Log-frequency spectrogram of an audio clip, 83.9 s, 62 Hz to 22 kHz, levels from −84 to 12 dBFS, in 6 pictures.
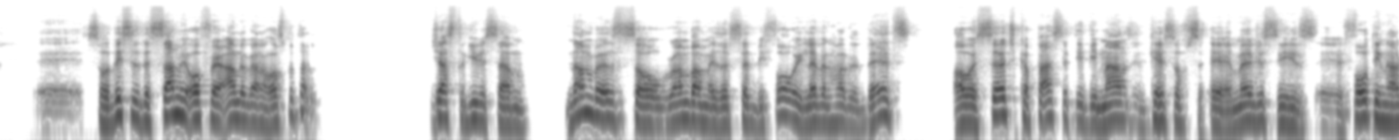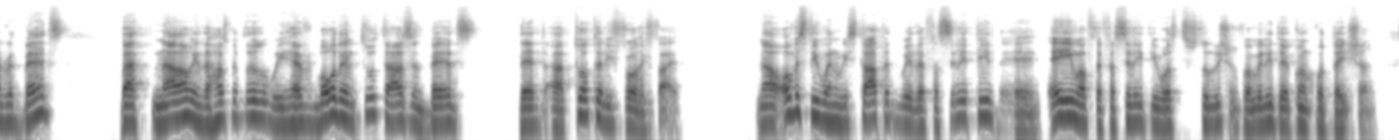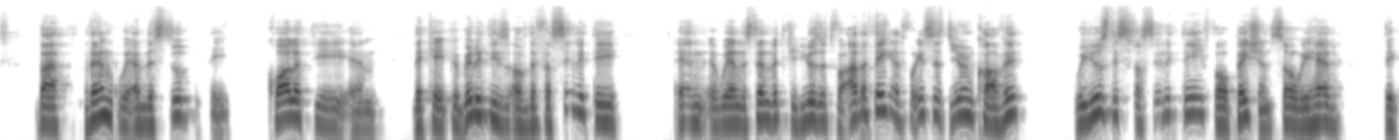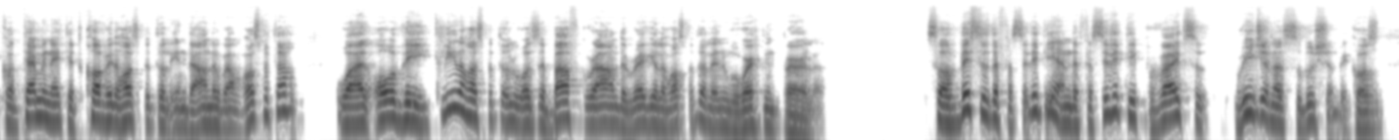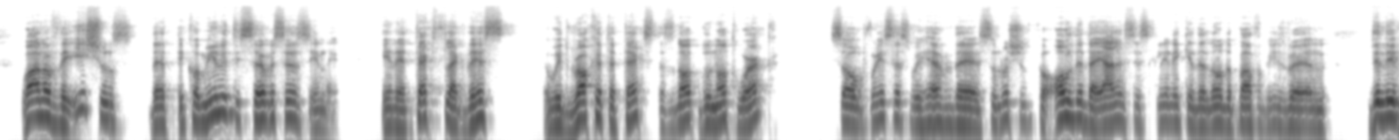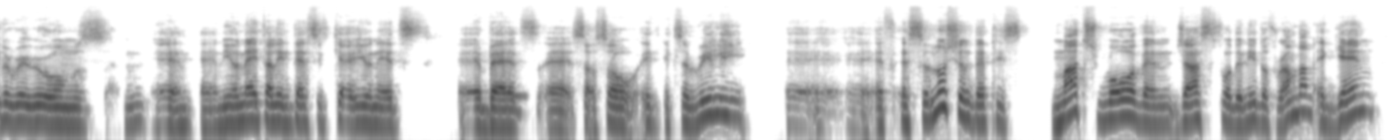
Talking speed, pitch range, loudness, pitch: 155 wpm, 120-155 Hz, -23 LUFS, 135 Hz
